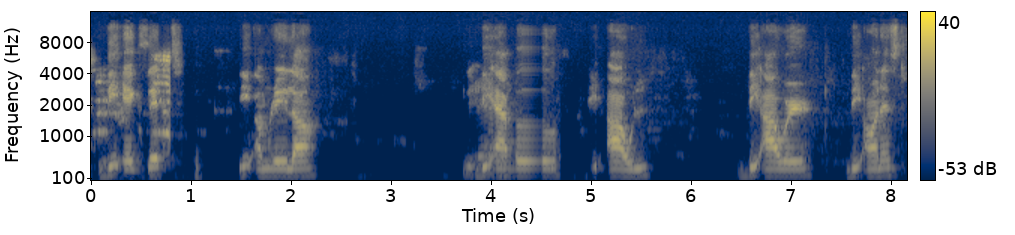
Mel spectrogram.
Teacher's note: You can say the with a longer sound like me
